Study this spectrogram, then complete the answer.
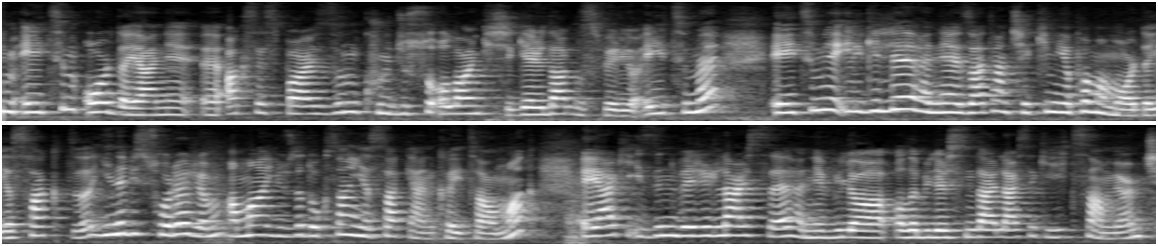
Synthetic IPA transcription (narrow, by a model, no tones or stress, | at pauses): me̞jit̪ʰimo̞ɾd̪ajaːnɪʔaksɛsbaɾzɯnkʰuɾd͡ʒusuʔo̞lˠancʰi̥ʃiɟe̞ɾid̪aɡlˠsve̞ɾijo̞̰ʔe̞jit̪ʰimɪe̞jit̪ʰimlʲɛʔilʲɟilʲɪɦanizaːt̪ʰænt͡ʃʰe̞cʰimjapʰamamɯo̞ɾd̪ajasakt̪ʰɯjinɛbiso̞ɾaɾɯmamajyzd̪ɛd̪o̞ksanjasakjaːnikʰajɯt̪ʰalˠmak | e̞jæɾcʰiːzinve̞ɾiɾlʲæɾsɛɦanivilʲoalˠabilʲiɾsind̪æɾlʲæɾsɛcʰihit͡ʃsanmɯjo̞ɾum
